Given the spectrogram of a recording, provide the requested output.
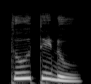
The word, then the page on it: ದೂದಟ್ಟು: dūdaṭṭu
